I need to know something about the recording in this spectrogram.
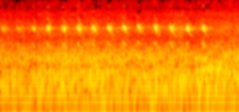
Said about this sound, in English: We noticed that the female cuckoo's call is similar to a sparrowhawk call.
